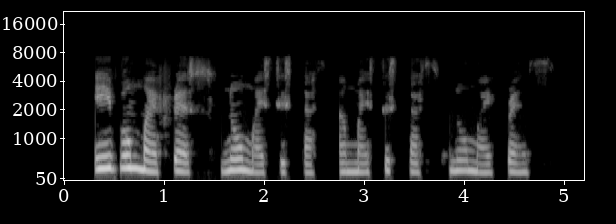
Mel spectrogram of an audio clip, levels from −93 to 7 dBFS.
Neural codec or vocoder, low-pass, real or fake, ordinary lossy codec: none; 7.2 kHz; real; none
